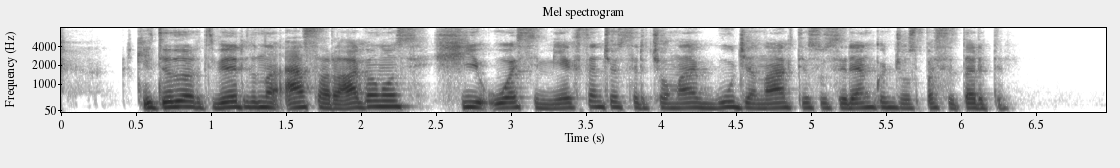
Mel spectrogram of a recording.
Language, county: Lithuanian, Vilnius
